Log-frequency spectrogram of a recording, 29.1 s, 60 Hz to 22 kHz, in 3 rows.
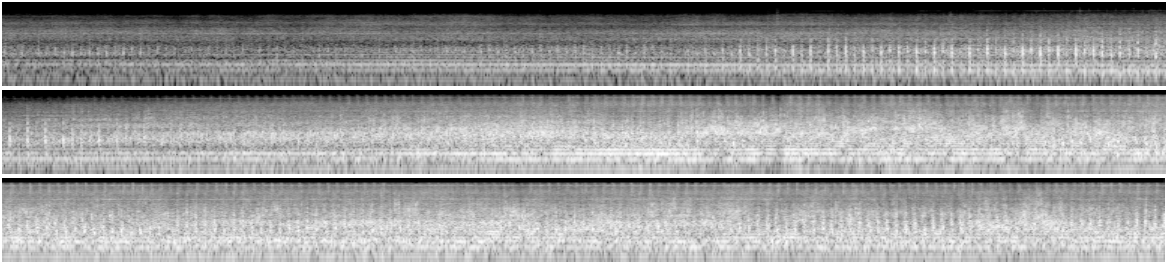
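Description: Bell 206 JetRanger helicopter approaching and coming into a low hover close by. The turbine and rotor noise grows steadily louder over the first dozen seconds or so, then holds loud and steady with a high whine on top.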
